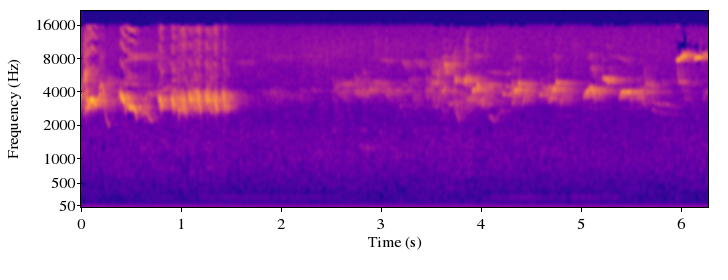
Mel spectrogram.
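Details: Song of a robin redbreast in woodland: an opening jangle of bright, rapid trilled notes, a short silence, then a softer string of high warbles and twitters closing with a thin whistle.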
